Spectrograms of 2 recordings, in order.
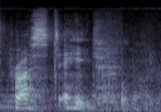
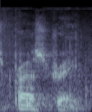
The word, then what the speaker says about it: prostrate: word all these years i always thought was prostate no it's prostrate and then he goes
